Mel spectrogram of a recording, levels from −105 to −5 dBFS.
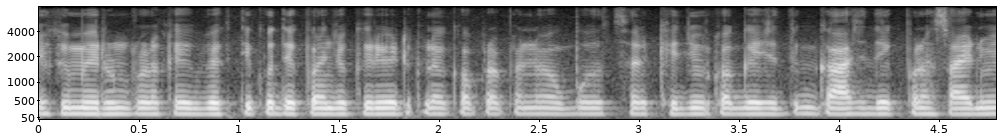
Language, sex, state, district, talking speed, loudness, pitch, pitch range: Hindi, male, Haryana, Rohtak, 315 wpm, -18 LUFS, 150 Hz, 150-155 Hz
